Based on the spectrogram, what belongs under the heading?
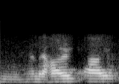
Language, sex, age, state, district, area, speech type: Kannada, male, 30-45, Karnataka, Udupi, rural, conversation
